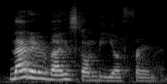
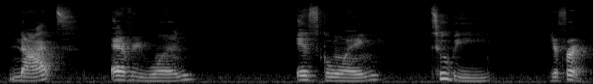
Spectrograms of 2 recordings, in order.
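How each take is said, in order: First: It is said at normal, quicker speed. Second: It is said slowly and deliberately.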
